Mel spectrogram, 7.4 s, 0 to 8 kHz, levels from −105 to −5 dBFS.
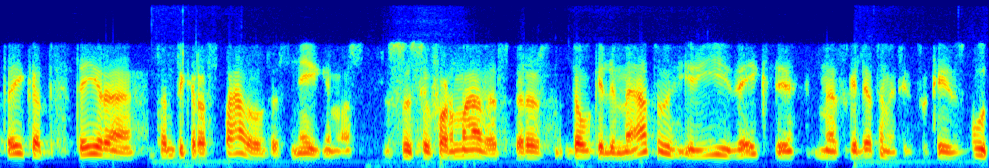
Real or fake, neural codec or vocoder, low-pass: real; none; 7.2 kHz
